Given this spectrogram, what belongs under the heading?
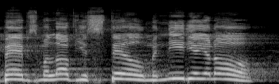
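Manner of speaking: wooing in a mock Jamaican accent. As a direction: sweet-talk her in a Jamaican accent. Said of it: "they come up to her with the same game".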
